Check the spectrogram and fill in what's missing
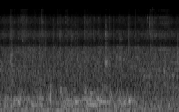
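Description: A pair of Giribaz pigeons coos softly amid steady low background noise, with the cooing faint and spread across the stretch rather than sharply defined.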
